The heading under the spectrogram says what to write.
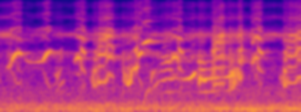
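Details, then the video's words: Parrot making a busy string of squawks and chirps: quick arched and falling notes, several per second, with some longer level whistled tones mixed in. The calls are dense and overlapping throughout. "talking parrot Natural 🦜 sound voices"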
